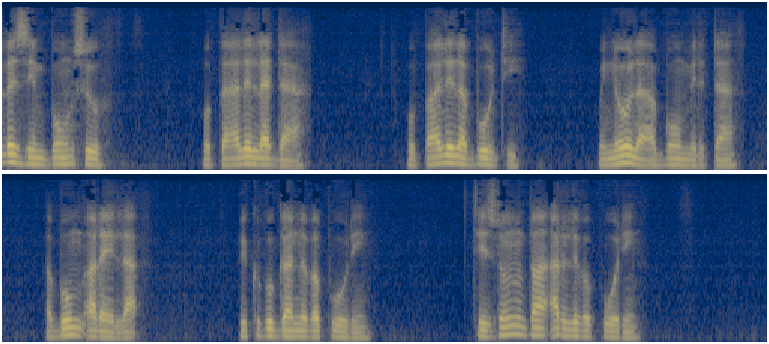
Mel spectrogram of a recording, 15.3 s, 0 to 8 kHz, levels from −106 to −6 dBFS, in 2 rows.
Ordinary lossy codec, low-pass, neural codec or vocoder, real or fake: MP3, 32 kbps; 7.2 kHz; codec, 16 kHz, 0.2 kbps, FocalCodec; fake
